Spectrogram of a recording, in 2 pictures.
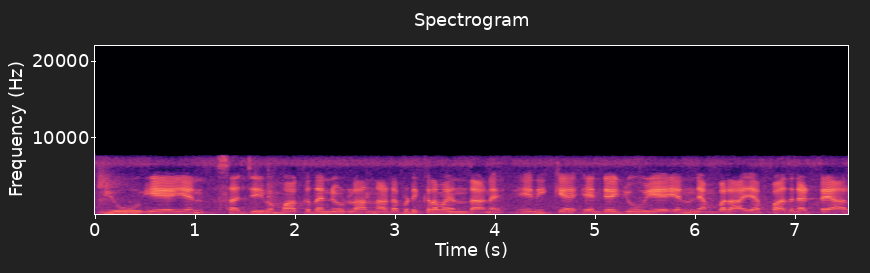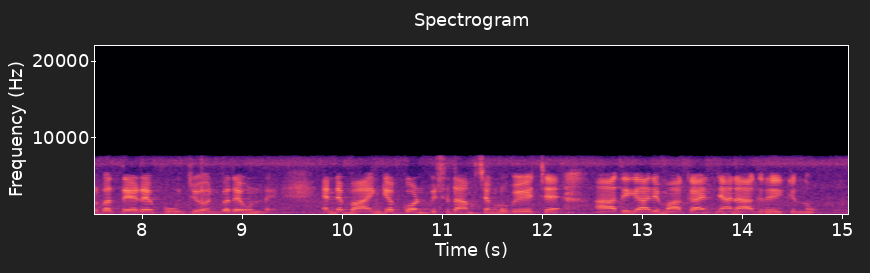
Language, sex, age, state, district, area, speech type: Malayalam, female, 45-60, Kerala, Kottayam, rural, read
